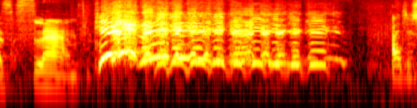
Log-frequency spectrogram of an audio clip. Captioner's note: make monkey noises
